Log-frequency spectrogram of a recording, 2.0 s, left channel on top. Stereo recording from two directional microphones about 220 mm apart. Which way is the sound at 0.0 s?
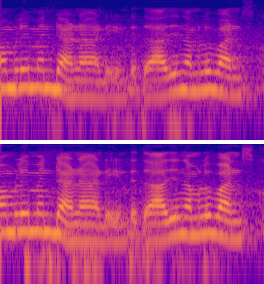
20° right (ahead or behind).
